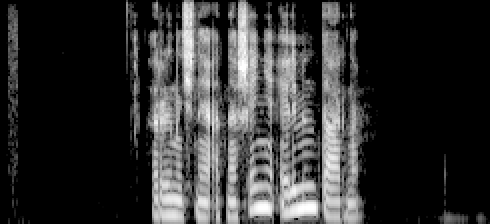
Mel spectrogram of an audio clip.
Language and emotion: Russian, neutral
